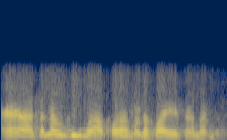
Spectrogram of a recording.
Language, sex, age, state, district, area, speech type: Tamil, male, 60+, Tamil Nadu, Tiruppur, urban, conversation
